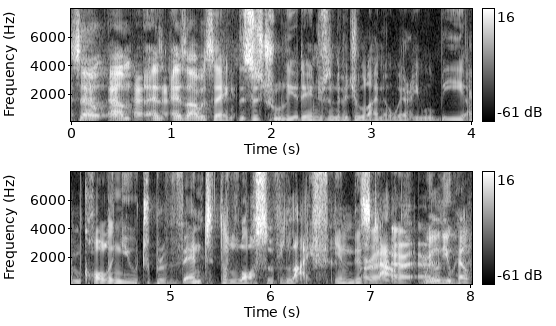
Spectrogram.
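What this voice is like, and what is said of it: Put-on British accent. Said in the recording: “I've gone full Brit with him. ... it's so much more fun when you're British.”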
